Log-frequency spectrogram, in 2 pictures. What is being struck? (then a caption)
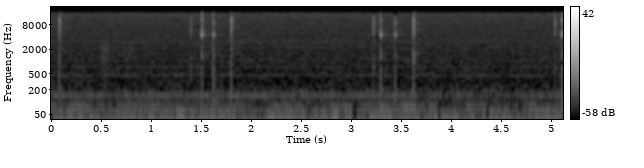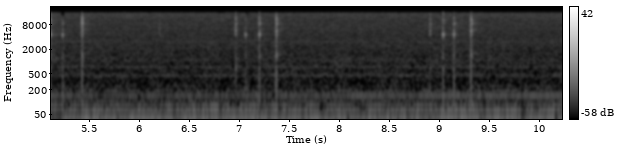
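Polished wooden hourglass end cap. A round, solid, polished dark wooden end cap of an hourglass is held close to the mic and tapped with long fingernails. Quick clusters of sharp, bright clicks come in short bursts about every two seconds over a steady low hum.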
